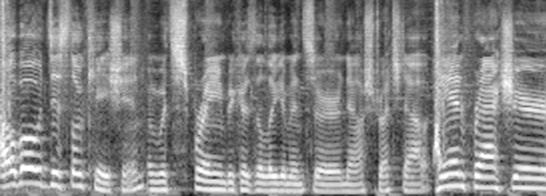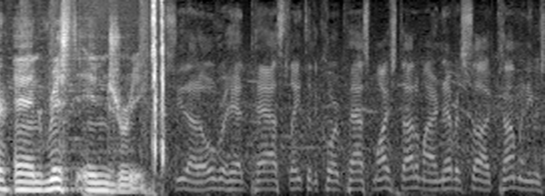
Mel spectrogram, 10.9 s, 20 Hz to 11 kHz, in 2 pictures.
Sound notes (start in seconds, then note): 4.3 audio whooshes; 7.0 video clicks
